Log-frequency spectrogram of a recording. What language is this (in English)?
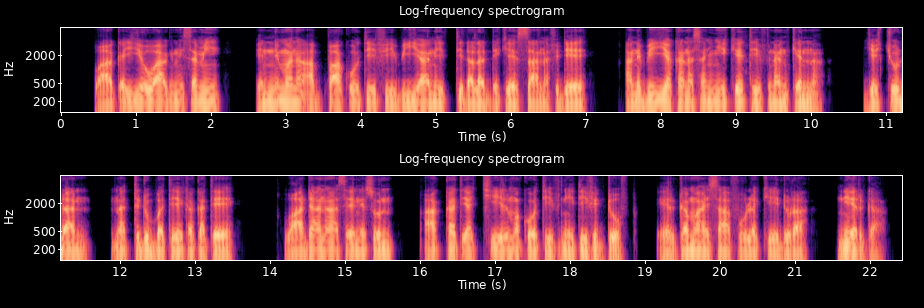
Oromo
